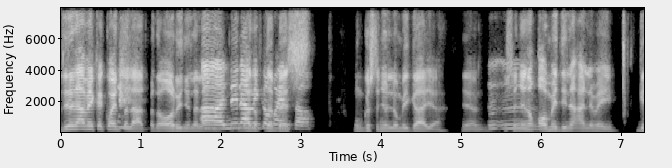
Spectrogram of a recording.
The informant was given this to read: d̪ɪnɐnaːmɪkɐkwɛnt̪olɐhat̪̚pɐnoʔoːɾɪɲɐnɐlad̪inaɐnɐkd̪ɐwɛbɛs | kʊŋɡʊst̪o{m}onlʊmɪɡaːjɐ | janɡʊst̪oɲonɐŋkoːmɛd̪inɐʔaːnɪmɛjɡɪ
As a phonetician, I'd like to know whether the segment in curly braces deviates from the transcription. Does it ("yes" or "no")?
yes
